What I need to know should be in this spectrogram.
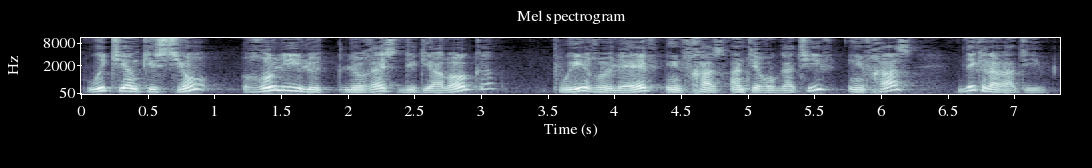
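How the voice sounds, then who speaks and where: A man's voice: mid-range voice, very animated, unhurried, darkish tone, breathy edge. A man teaching a French grammar lesson to primary pupils, patiently repeating key words and asking questions.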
